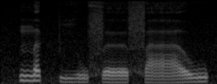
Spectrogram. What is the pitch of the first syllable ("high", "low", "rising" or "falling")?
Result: high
